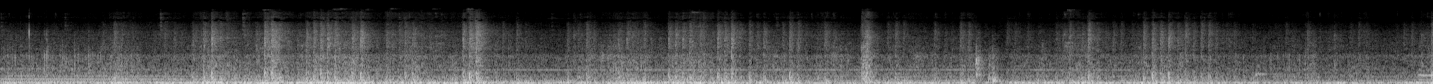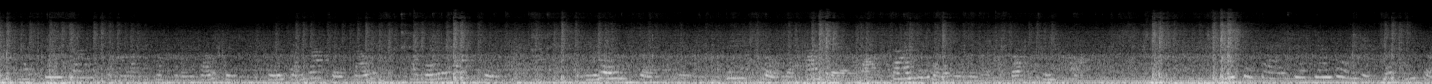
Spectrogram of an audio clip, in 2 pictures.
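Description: Knocks and rattles sound inside the bus.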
